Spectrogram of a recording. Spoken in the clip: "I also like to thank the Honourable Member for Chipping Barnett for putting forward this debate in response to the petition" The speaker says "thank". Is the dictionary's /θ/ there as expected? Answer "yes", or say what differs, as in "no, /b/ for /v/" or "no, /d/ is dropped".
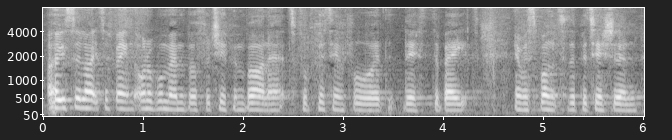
yes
